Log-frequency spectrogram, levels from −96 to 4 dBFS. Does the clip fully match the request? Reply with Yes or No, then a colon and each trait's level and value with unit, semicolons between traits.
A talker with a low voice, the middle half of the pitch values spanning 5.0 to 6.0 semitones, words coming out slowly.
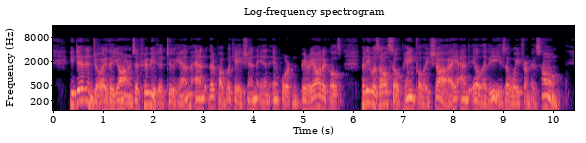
No: low, 105 Hz; average, 5.3 semitones; average, 160 wpm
